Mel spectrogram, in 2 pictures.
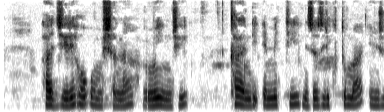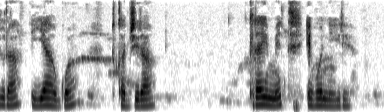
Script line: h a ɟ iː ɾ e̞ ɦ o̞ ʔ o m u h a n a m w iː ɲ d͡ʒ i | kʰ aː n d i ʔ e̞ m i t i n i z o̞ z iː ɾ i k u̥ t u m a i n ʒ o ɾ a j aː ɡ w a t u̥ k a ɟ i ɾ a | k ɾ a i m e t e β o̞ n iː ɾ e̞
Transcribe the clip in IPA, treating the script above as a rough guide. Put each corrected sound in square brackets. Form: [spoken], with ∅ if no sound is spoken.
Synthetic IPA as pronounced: h a ɟ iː ɾ e̞ ɦ o̞ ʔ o m u [ʃ] a n a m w iː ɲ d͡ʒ i | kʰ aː n d i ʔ e̞ m i t i n i z o̞ z [i] ɾ i k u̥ t u m a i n ʒ [u] ɾ a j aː ɡ w a t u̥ k a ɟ i ɾ a | k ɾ a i m e t e β o̞ n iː ɾ e̞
